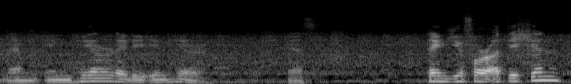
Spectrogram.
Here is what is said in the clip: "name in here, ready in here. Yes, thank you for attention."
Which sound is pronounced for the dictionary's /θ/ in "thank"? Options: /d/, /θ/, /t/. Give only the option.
/t/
